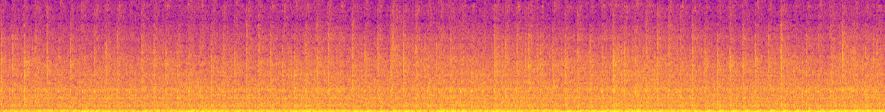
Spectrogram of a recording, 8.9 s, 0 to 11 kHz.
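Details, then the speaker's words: Yamaha FZ750 four-cylinder, fire-damaged, 41,000 miles, started with boost pack: raised, slightly uneven idle that won't drop; throttle push and pull cables fitted the wrong way round, idle adjusted. "It still doesn't quite sound right, so I've adjusted the idle a little bit, and also I had the throttle cables on the wrong way around."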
